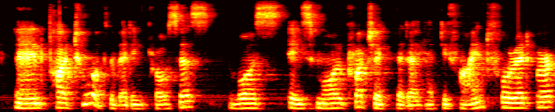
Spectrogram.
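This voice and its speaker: In a German accent, a man talks at a moderate pace with a bright, sharp tone and monotone, flat intonation. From Germany. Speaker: business owner, client. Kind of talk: video testimonial. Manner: halting, many fillers.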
